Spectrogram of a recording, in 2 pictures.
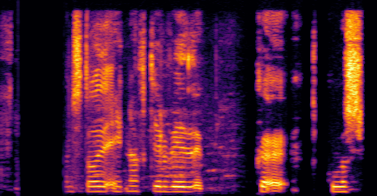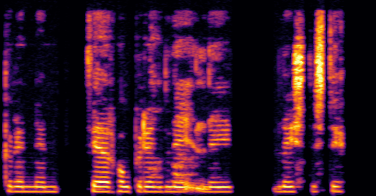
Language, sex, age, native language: Icelandic, male, 12, Icelandic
